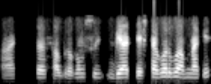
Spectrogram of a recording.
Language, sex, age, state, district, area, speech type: Bengali, male, 45-60, West Bengal, Nadia, rural, conversation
